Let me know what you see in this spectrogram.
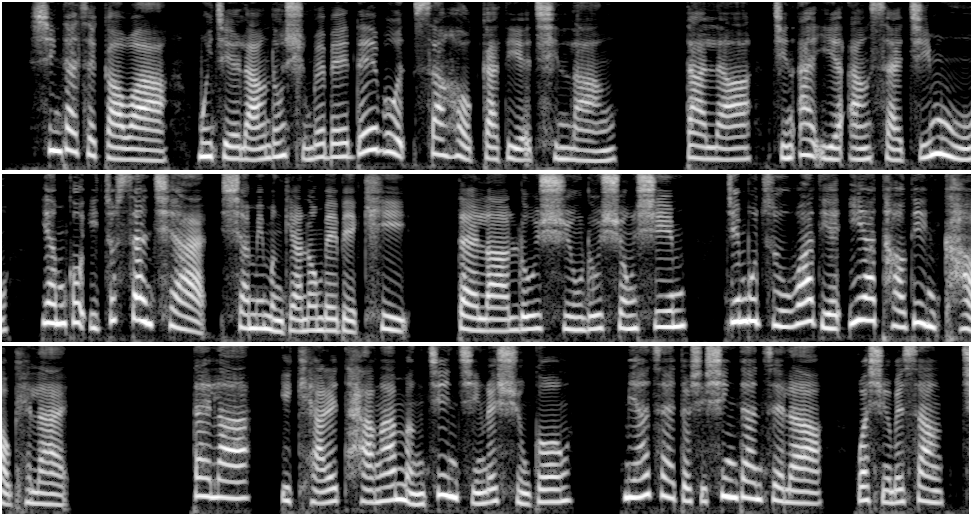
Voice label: Commercial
